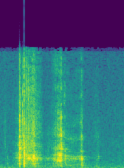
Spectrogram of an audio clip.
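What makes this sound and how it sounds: A metal knife blade scrapes the surface of a solid pink soap bar held in the hand. The result is a few short, dry, crisp scraping bursts with bright, high content and no low end, each stopping almost instantly.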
